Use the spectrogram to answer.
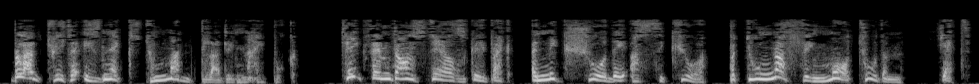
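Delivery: high, imperious commanding; menacing orders. A narrator's reading. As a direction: issue orders with relish, pitch up. Bellatrix threatens and commands.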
